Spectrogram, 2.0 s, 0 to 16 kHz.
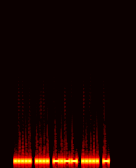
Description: Morse code, heard as a keyed tone, about 44 wpm, 700 Hz. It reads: 5HY5T
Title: Code Groups - 5 Letter:Numbers - 45wpm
